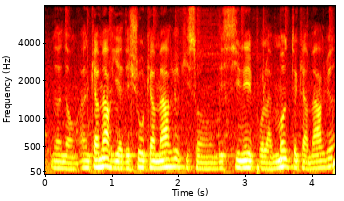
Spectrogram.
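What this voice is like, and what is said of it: Southern French accent. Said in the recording (French): “je parle du sud parce que vous avez un accent un petit peu particulier”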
